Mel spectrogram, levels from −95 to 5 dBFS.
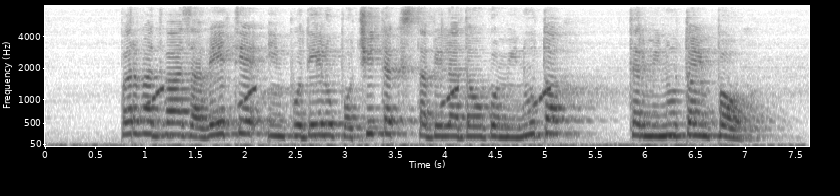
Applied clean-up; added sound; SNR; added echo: none; Bird; 12 dB; reverberation time 0.7 s.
